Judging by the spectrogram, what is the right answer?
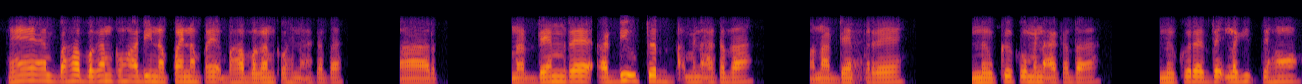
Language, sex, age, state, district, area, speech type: Santali, male, 18-30, West Bengal, Bankura, rural, conversation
